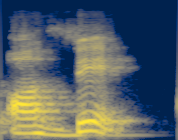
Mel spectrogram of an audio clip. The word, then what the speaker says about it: of: Esse of, que se escreve OF, sempre, sempre, sempre vai ser pronunciado OV, ok?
